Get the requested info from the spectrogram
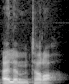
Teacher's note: الميم هنا ساكنة أتى بعدها حرف التاء، والتاء من حروف الإظهار.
